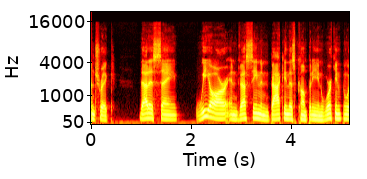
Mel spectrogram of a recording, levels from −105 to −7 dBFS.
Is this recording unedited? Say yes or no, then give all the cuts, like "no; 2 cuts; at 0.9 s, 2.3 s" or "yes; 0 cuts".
yes; 0 cuts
